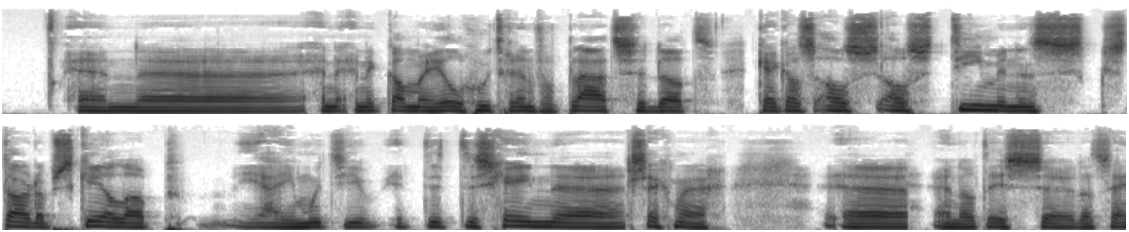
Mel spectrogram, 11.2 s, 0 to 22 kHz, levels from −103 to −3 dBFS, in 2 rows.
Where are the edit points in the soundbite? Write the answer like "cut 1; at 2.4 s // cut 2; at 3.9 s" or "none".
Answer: cut 1; at 3.7 s // cut 2; at 8.7 s // cut 3; at 10.1 s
